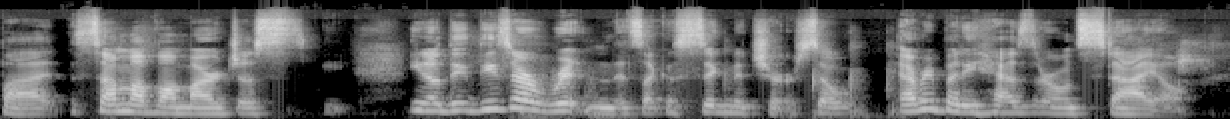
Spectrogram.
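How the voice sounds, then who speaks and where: A woman with an unremarkable speaking voice and a fairly low pitch talks fairly quickly with lively intonation. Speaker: pysanky egg artist, grandmother. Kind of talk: casual family interview.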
